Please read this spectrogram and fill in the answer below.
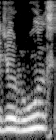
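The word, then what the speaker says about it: czar: लेकिन आखिरी दो लाइन में स्पीकर कहती हैं कि अब वो अपनी इच्छाएं पूरा करेंगी क्योंकि वो एक जार बन गई हैं। तो यहां पे सी साइलेंट होता है।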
